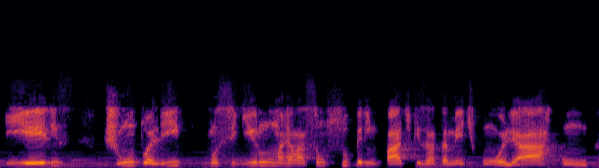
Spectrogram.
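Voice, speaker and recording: Hesitant Brazilian podcast host, lo-fi. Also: male voice, a little high, fairly even intonation, normal speed, slightly rough. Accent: Brazilian Portuguese. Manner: hesitant, thinking aloud with restarts. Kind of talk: podcast interview. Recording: dull lo-fi audio with faint music.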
